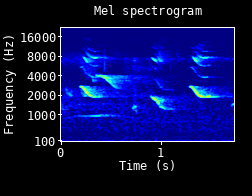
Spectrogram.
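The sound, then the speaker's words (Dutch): A bird calls three times with short, bright descending chirps spaced about half a second apart, heard faintly in the background over a low steady rumble at a hotel on Curaçao, with no one talking. “Zoals je net misschien hoorde op de achtergrond, die vogel.”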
